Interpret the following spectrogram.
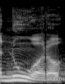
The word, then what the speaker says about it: Nuoro: Eccomi a Nuoro. Mi raccomando, non sbagliate pronuncia, l'accento va sempre sulla N.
